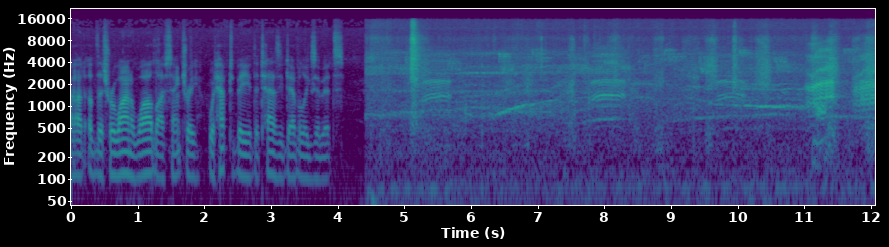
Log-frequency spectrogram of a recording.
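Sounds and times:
faint outdoor background: 0:00.0 - 0:12.0
animal calls rising and falling: 0:04.4 - 0:12.0.

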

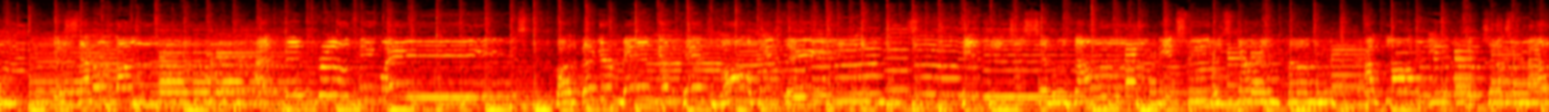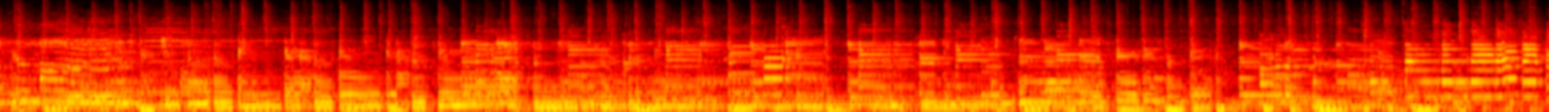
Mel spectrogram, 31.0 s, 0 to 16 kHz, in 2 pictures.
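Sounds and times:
woman singing: 0:00.0 - 0:17.9
bass: 0:00.0 - 0:30.9
drum beat: 0:00.0 - 0:30.9
electric guitar: 0:00.0 - 0:30.9.

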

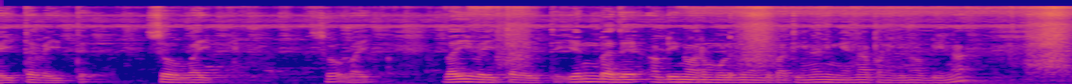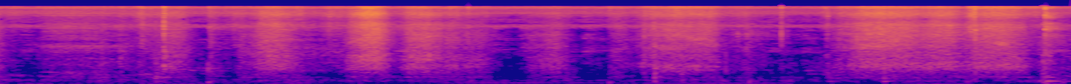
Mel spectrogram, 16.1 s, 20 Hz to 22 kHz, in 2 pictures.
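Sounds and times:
book pages rustling: 0:08.7 - 0:16.0.

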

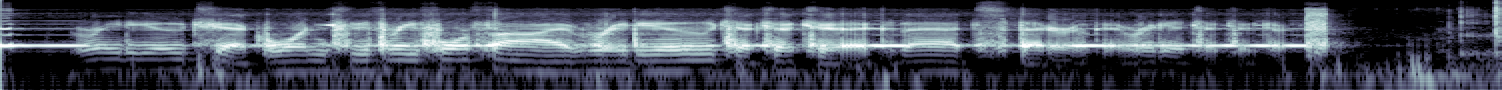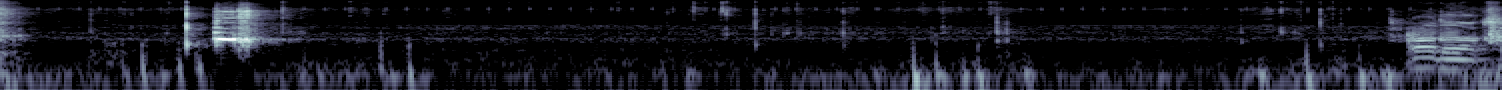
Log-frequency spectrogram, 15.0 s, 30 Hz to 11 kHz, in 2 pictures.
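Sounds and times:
radio audio from speaker: 0:00.0 - 0:06.7
faint steady whine: 0:00.0 - 0:15.0.

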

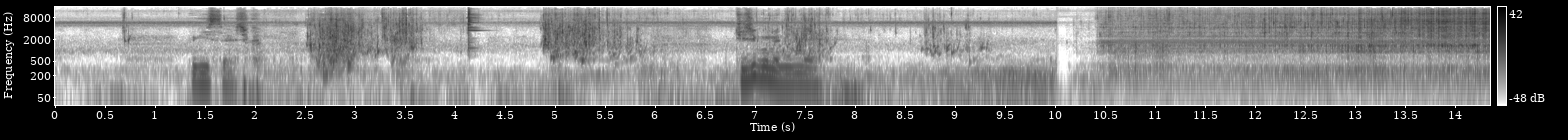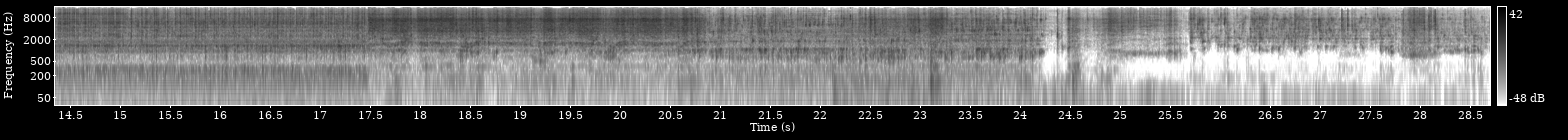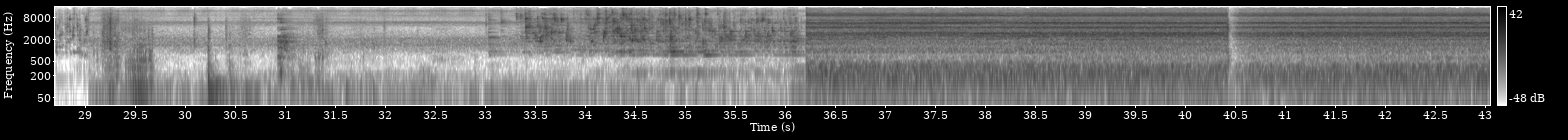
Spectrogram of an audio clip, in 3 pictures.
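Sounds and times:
water rushing and splashing: 0:02.5 - 0:03.8.

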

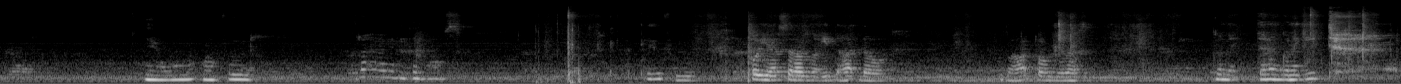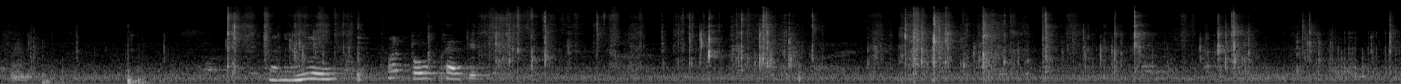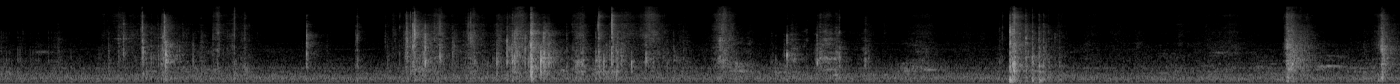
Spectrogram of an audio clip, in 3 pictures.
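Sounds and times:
foil paper wrapper crinkling: 0:15.6 - 0:37.4.

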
